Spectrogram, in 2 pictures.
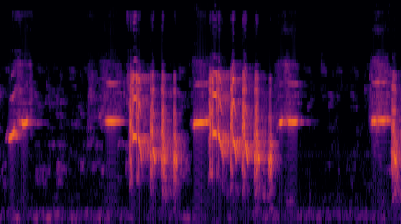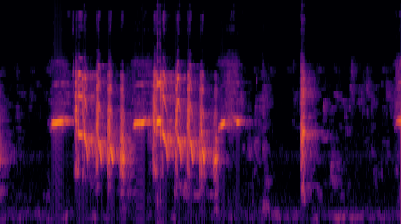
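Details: Black francolin, locally called teetar, giving loud harsh rhythmic call phrases, each opening with a short clear whistled note followed by a grating, stuttering burst, repeated in groups with brief silent pauses and a quiet background.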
